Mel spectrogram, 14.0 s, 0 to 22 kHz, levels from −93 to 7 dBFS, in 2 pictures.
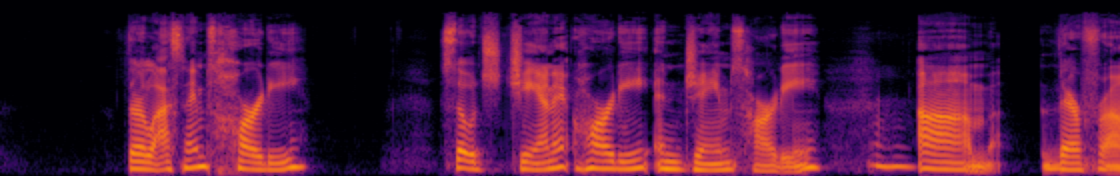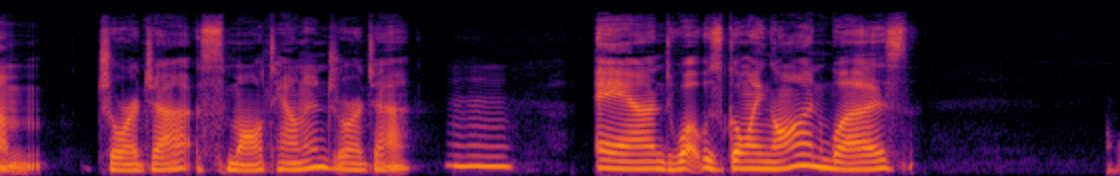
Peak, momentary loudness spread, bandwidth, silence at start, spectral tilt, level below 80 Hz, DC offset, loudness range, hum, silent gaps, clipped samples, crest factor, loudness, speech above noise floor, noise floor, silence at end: -2 dBFS; 10 LU; 16 kHz; 0.8 s; -4.5 dB/octave; -60 dBFS; under 0.1%; 3 LU; none; none; under 0.1%; 18 dB; -19 LUFS; 57 dB; -76 dBFS; 0 s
